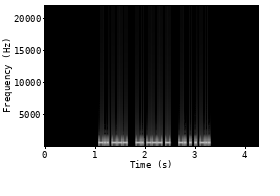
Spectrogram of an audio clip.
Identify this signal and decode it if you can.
Morse code, heard as a keyed tone, about 44 wpm, 700 Hz. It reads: DO NOT NEED
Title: Sets of 3 Words 45wpm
